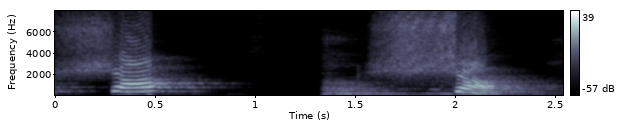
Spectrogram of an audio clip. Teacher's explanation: इसका उच्चारण रगड़ या घर्षण से उत्पन्न उष्म वायु प्रक्षेप यानी उष्म वायु से होता है। यानी जब आप जब उच्चारण करेंगे तो लगेगा कि जैसे गर्म वायु जो है उष्म वायु जो है मुंह में क्या हो रहा है? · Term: उष्म व्यंजन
